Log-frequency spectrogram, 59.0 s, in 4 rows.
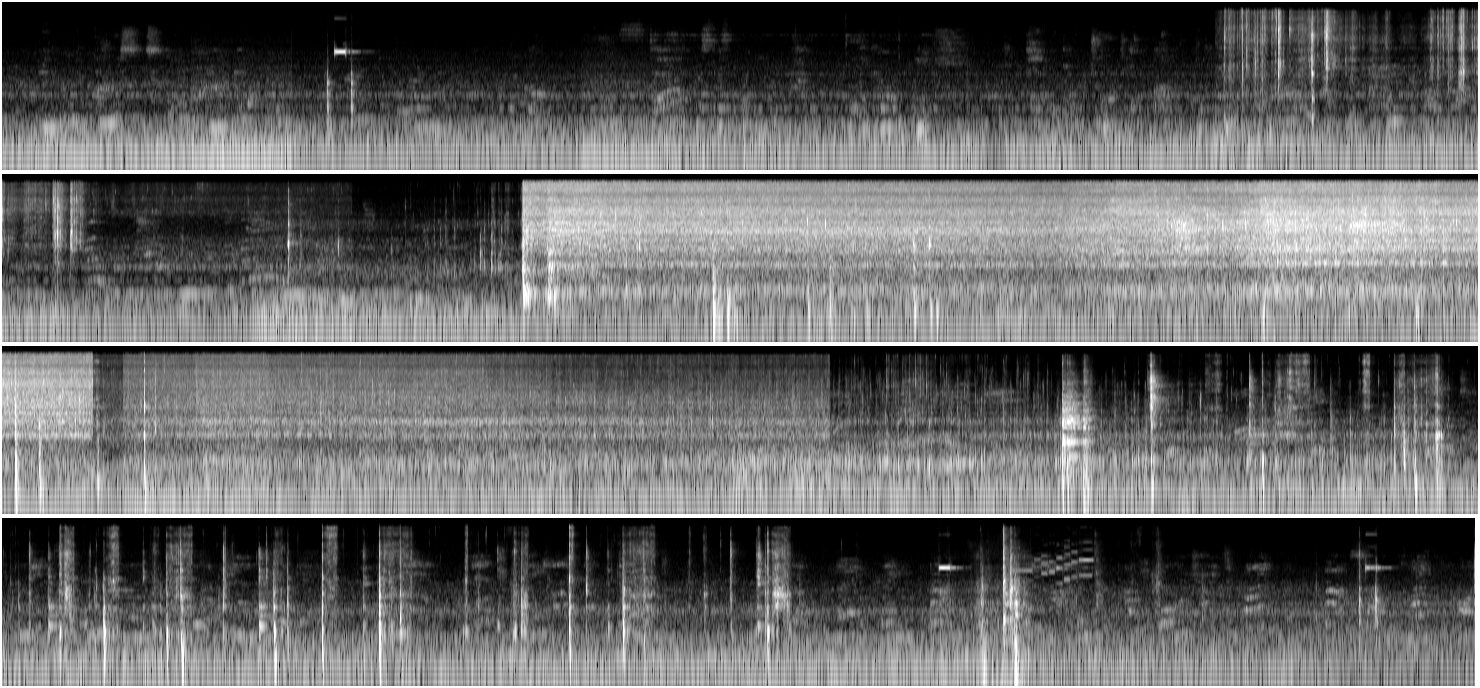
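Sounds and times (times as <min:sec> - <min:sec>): food sizzling in hot oil: 0:20.0 - 0:42.6
metal spoon scraping pot: 0:40.1 - 0:48.4, 0:49.0 - 0:50.9, 0:51.5 - 0:52.3.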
